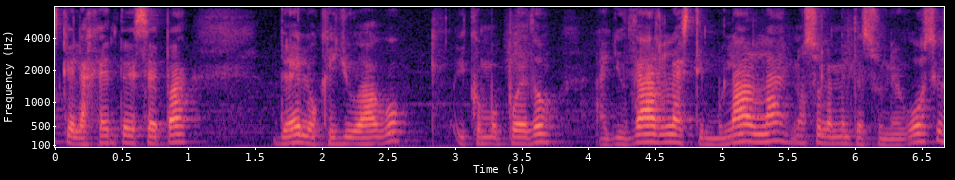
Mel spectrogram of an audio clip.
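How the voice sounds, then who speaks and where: A man's voice: mid-range voice, dark tone. A Mexican man talking casually and encouragingly to his viewers, often tagging his sentences with a questioning "right?". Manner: keeps adding a questioning "right?" tag; encouraging, talks straight to the viewer. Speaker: motivational vlogger. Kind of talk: casual motivational monologue.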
